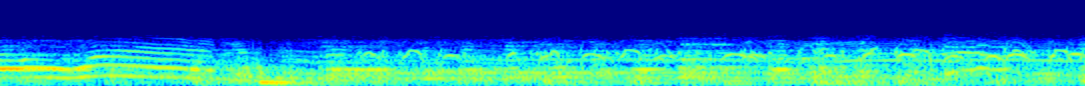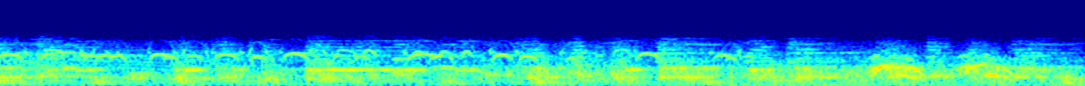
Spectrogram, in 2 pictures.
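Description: Cartoon puppies yipping over orchestral music: many short, high chirps in quick succession, then a few lower, louder calls near the end.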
